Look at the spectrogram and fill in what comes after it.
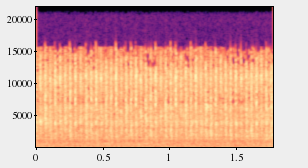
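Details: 2007 Citroën C4 1.6 HDi 9HX, no DPF, code P2670. Running with the faulty unit unplugged; the unit is to be replaced. Steady, even diesel idle with a low rumble and no misfire or stumble; normal idle.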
